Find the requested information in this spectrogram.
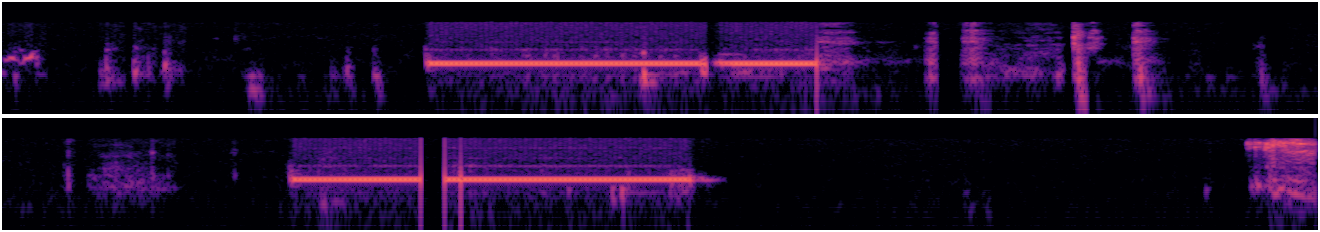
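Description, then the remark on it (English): A telephone ringback tone sounds twice while a call is placed, each steady, buzzy ring lasting about two seconds, separated by a long gap of faint clicks and line noise. “I'll go ahead and call him. Yeah, you can call him now.”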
